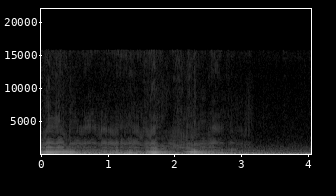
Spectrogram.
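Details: Japanese honey bees kept in a garden hive by a beginner beekeeper in Japan; a close, wavering flight buzz with rich overtones swells in repeated passes for about three seconds, then fades into low background rumble.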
